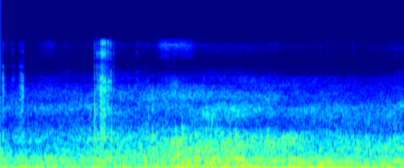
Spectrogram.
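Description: Outdoor street ambience: a low rumble that swells to its loudest about two to three seconds in and eases off, with a single short click about a second in.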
